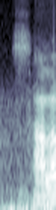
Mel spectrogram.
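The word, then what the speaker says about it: الصلاة: হবে হাইয়া আলাস সালা সালা বললে হবে কেন সদ সদকে সদ যেহেতু ইস্তেলার হরফ সেটাকে একটু মোটা করে পড়তে হয় একটু ফুর করে পড়তে হয় শেষে হাইয়া হেওয়াজ অর্থাৎ বড় হা উচ্চারণ করতে হবে এখানে একটা জিনিস মনে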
